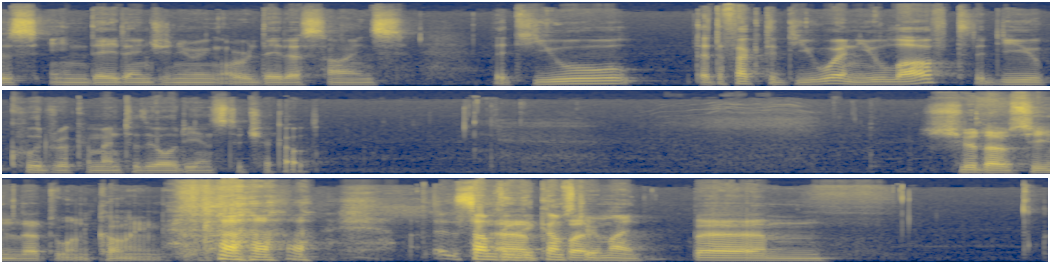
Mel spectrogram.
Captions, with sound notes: in data engineering or data science that affected you and you loved that you could recommend to the audience to check out? Should have seen that one coming. (laughing) Something that comes to your mind.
